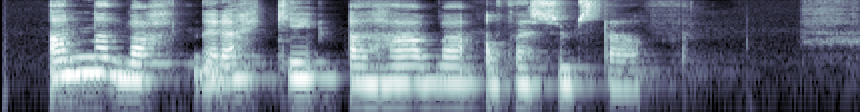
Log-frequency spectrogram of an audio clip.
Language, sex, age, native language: Icelandic, female, 20-29, Icelandic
